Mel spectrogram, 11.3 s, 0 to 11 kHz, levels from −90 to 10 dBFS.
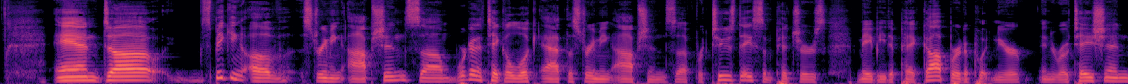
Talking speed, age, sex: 175 wpm, 40-59, male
